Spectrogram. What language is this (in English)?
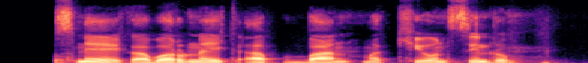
Kalenjin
